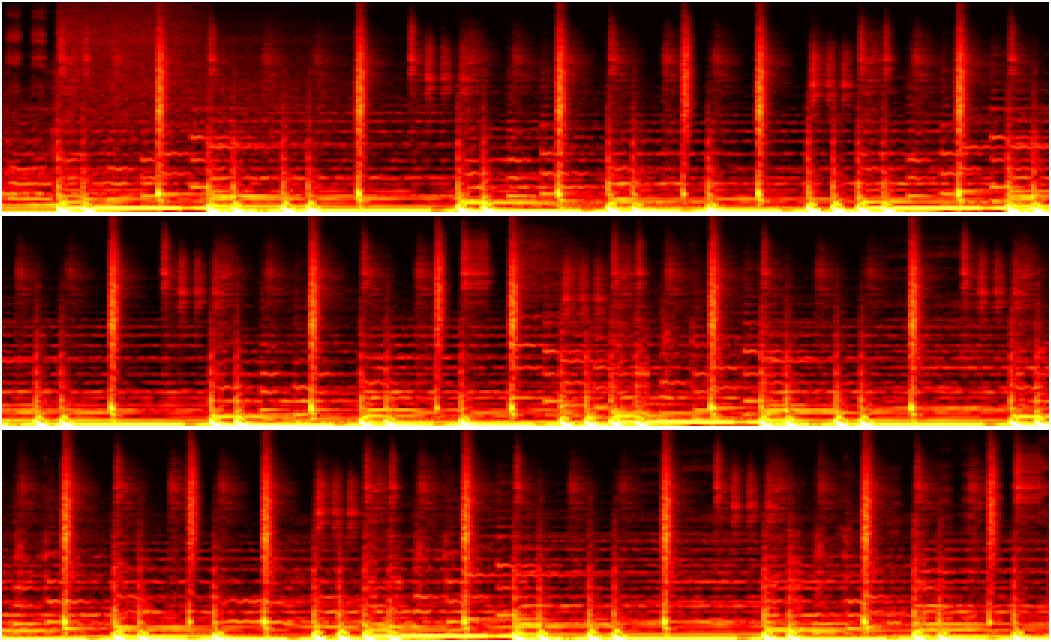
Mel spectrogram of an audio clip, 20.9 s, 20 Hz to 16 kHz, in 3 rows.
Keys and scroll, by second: 8.7 2, 15.6 s, 16.4 3, 20.0 s.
